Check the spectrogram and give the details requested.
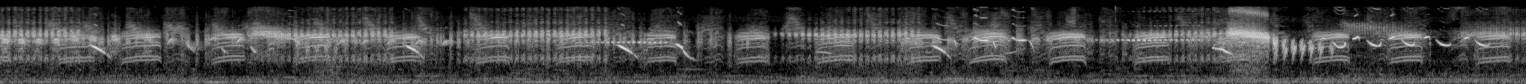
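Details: Lure recording of sirpu in alarm, calling as though pinned and trapped: an unbroken, busy stream of scratchy churring and rapid swooping squeaks, several birds overlapping, growing sharper and louder near the end.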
